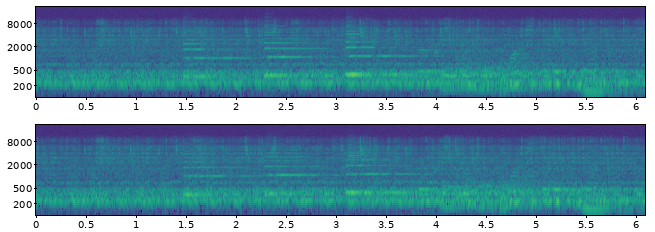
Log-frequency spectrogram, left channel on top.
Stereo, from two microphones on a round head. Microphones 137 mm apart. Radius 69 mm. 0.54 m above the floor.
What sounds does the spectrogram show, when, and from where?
1.5 s a ringtone: 75° left (ahead or behind), 8.5 m
3.8 s a woman speaking: 25° left (ahead or behind), 5.5 m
